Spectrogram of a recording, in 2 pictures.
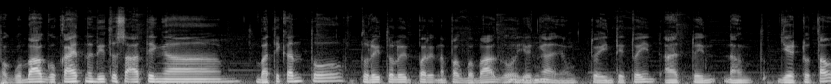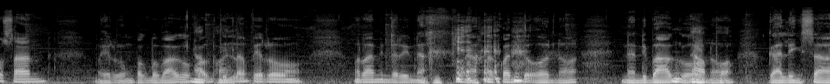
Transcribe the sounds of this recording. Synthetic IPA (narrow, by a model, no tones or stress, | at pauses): pɐɡ̚babaːɡokaːhɪt̪̚nɐd̪iːt̪o̞sɐʔaːt̪ɪŋa | bɐt̪ɪkant̪ot̪ʊlojt̪ʊlojd̪̚pɐɾɪnɐŋpɐɡ̚babaːɡo̰jʊnŋaʔjʊŋt̪wɛnt̪ɪt̪wɛnʔat̪wɛnnɐŋjɪɹt̪ut̪awsan | mɐjɾʊʔoŋpɐɡ̚babaːɡoka̰ʔʊ̰nt̪ɪla̰ŋpɛ̰ːɾo̰ | mɐɾaːmɪnɐɾɪnɐŋnɐhakwand̪o̰ʔonːo | nɐnɪbaːɡonoɡaːlɪŋsɐ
